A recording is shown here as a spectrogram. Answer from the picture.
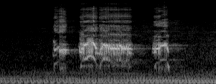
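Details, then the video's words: Red junglefowl from Aceh crowing as a lure for wild birds, one brief harsh note followed by a longer strained middle phrase and a short final syllable, all within about a second. "Pikat ayam hutan aceh"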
